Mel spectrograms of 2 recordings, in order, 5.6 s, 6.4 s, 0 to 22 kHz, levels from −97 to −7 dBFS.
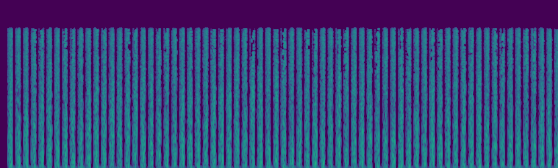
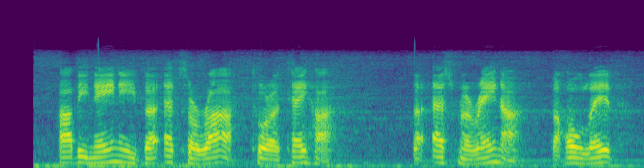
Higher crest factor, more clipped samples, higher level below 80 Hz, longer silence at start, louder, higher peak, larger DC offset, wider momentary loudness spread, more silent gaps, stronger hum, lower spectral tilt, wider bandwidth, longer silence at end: about the same, 18 dB vs 16 dB; neither; second, -60 dBFS vs -36 dBFS; second, 0.05 s vs 0.35 s; second, -40 LUFS vs -15 LUFS; second, -24 dBFS vs 0 dBFS; neither; second, 1 LU vs 7 LU; neither; neither; second, -1.5 dB/octave vs -7.5 dB/octave; first, 11.5 kHz vs 6.2 kHz; about the same, 0 s vs 0.1 s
